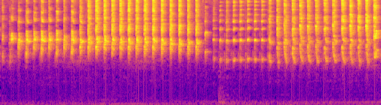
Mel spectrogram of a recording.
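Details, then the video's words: Lovebird singing doubbelan style, a song offered for tutoring other birds: a rapid chattering trill of harsh pulses that stops briefly midway, then returns with a higher, busier texture. "Love bird doubbelan ajib cocok untuk masteran"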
